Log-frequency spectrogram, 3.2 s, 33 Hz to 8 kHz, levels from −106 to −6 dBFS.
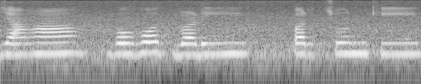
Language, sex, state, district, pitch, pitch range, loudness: Hindi, female, Haryana, Jhajjar, 240 Hz, 235-245 Hz, -17 LUFS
